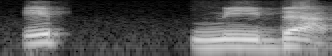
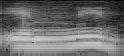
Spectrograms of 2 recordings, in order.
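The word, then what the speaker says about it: 입니다: adalah yang bepnya kan kalau die Eja ini IP Nida kayak gitu ya tapi kalau di aturan baca kita bacanya bukan ibnida adalah Im seperti ini kenapa kok jadi imnid penjelasannya adalah karenai ada di akhir ketemu dengan huru vokal eh kon makanya yang berubah jadi m seperti itu ya Ini imid seai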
